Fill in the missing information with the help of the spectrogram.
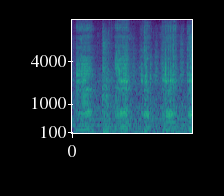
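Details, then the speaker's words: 12-year-old female Pomeranian brought to the vet with trouble breathing and a slightly less-pink tongue. When excited she honks a lot but keeps breathing: harsh, raspy honking breaths in quick cycles, consistent with tracheal collapse. "And when she gets excited, she really kind of honks a lot, but she's breathing."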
